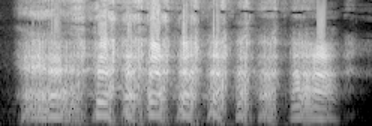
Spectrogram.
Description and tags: evilish laugh
a more gruesome evil laugh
